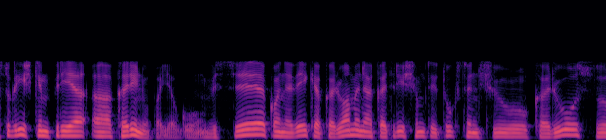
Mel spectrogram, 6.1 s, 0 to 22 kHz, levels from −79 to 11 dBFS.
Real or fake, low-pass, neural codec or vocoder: fake; 3.6 kHz; codec, 16 kHz, 4.8 kbps, FACodec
